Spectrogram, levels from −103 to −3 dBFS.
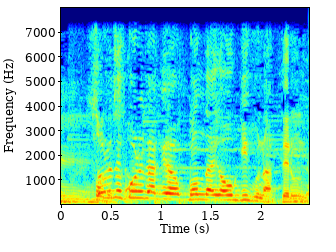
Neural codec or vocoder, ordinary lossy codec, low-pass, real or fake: none; none; 7.2 kHz; real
